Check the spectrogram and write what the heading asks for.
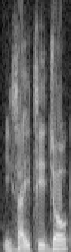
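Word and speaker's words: Hisaishi Joe: Este tío se cambió el nombre y se puso un nombre artístico que fuera Isaishi Jo, que es como se pronuncia en japonés, para que se parezca, según dicen, a su ídolo musical, que era Quincy Jones.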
